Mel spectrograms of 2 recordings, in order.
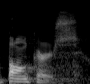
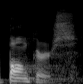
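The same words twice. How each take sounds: The two takes are said the same way.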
